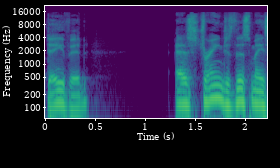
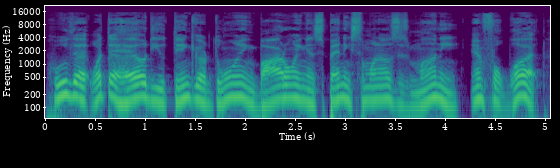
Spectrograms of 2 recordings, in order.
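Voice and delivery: put-on Spanish accent; 6 semitones higher than usual. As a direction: scold him in a thick Spanish accent. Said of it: "In his thick Spanish accent".

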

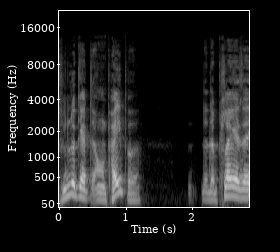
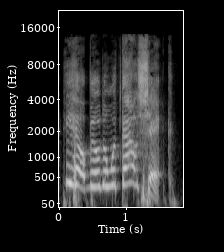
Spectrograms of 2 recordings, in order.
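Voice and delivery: much higher and louder, stress on he; pitched-up triumphant emphasis; excited; 6 dB louder than usual. Real, not acted. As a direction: hammer home the comeback point. Punchline of the Shaq argument.

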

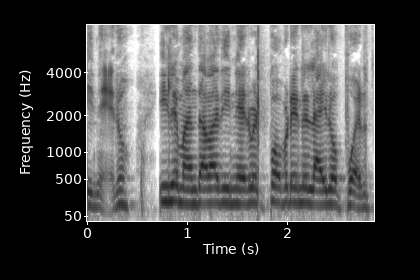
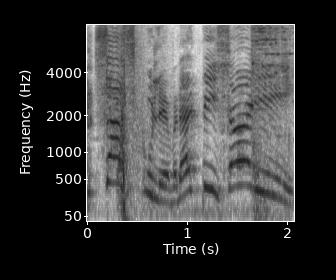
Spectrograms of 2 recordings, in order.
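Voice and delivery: very high mock-shocked squeal; theatrical scandalized cry; catchphrase shriek; 12 semitones higher than usual. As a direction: squeal the catchphrase at the top of your register. Host shouts mock-shocked catchphrase.

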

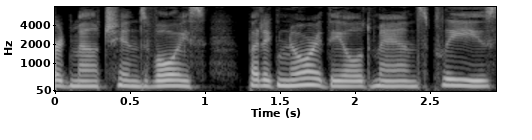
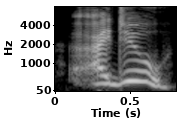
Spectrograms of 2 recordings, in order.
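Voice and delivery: blurted; 6 semitones higher, 4 dB louder than usual. A narrator's reading. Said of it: "Simon blurted".

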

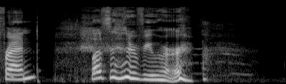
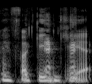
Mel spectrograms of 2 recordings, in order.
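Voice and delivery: ordinary delivery

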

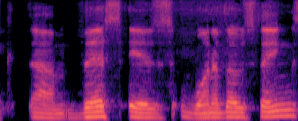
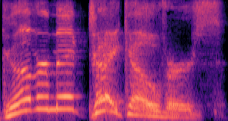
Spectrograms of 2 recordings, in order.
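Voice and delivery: high, loud, drawn-out proclamation; mock-dramatic announcement; 6 semitones higher, 7 dB louder, slower than usual. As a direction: announce it big and slow.

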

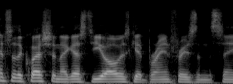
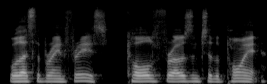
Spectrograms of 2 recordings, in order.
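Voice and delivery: ordinary talk

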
